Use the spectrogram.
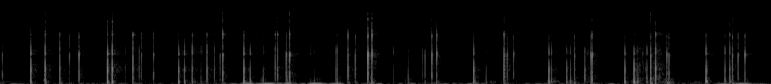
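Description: A small, thin, solid square plywood coaster with rounded corners is held in both hands and tapped and scratched with long nails. A rapid, irregular series of dry, sharp clicks sounds, each dying away almost instantly, with a woody tone around 1.5 kHz and bright edges. Brief scratchy rustles fill the gaps between the taps.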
